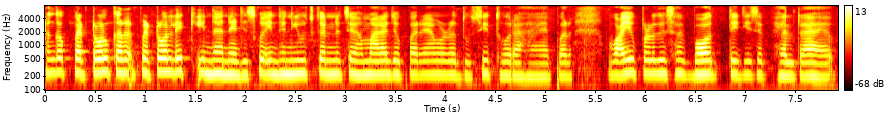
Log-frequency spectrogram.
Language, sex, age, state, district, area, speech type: Hindi, female, 30-45, Uttar Pradesh, Sonbhadra, rural, spontaneous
